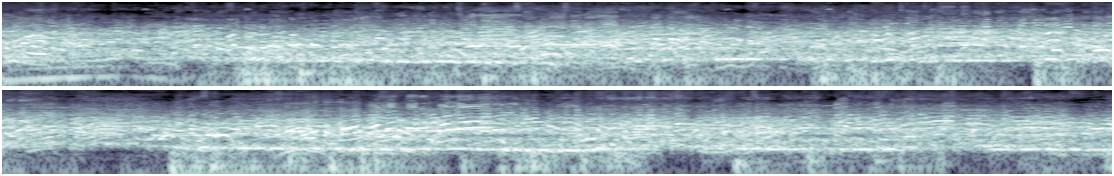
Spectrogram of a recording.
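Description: A crowd of many people talking at once, a dense, continuous babble of overlapping voices.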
